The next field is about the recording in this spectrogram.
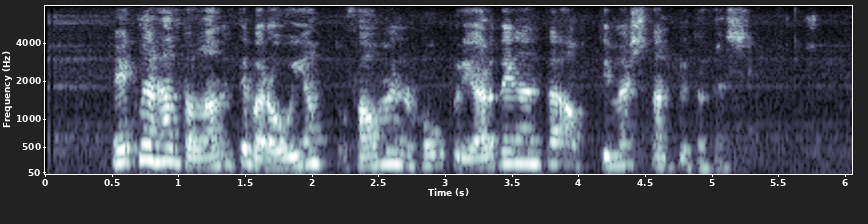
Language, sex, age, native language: Icelandic, female, 60-69, Icelandic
